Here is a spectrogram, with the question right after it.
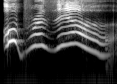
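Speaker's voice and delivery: loud, high, drawn-out delighted exclamation; excited greeting. Real, not acted. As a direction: exclaim it slowly in real delight. Greets viewers from Brazil with delight.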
